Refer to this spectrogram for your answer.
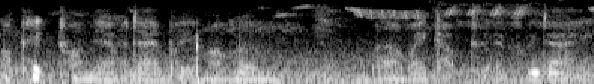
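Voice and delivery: hushed, breathy whisper. Real, not acted. Whispering to viewers among the flowers. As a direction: murmur it softly to the camera.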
